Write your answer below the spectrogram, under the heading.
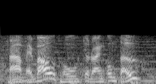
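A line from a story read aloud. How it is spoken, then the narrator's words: Grieving, furious shout. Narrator (Vietnamese): Hộ vệ tên Phó Tư Quy, vừa đau lòng vừa tức tối, quát lớn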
